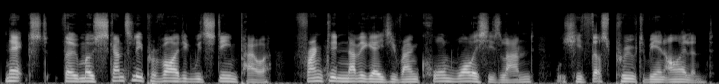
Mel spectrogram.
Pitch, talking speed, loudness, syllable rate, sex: 130 Hz, 175 wpm, -19 LUFS, 5.2 syllables/s, male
